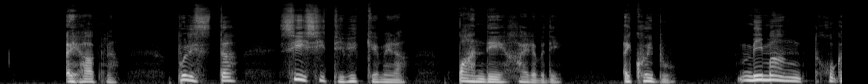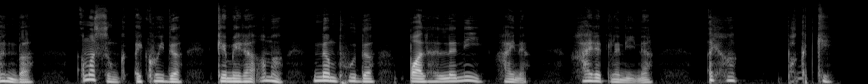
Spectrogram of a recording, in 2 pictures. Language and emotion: Manipuri, fearful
